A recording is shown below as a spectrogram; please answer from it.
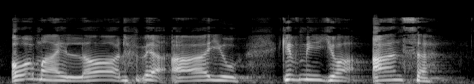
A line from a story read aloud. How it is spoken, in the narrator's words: Thus the devotee cries loudly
